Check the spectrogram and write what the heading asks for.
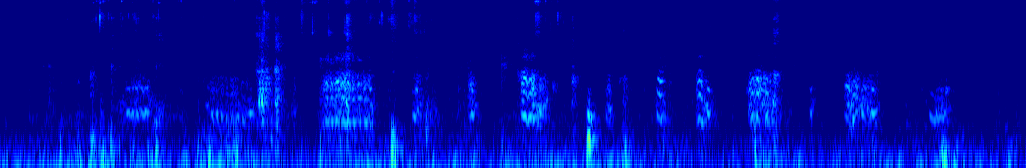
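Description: Dog making a string of short, soft whines and grunts in play, irregularly spaced, with scattered faint clicks and rustling.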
